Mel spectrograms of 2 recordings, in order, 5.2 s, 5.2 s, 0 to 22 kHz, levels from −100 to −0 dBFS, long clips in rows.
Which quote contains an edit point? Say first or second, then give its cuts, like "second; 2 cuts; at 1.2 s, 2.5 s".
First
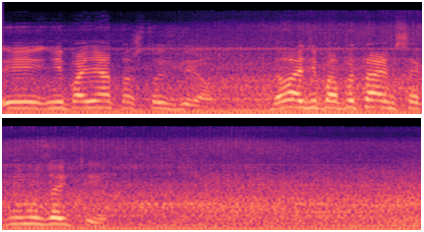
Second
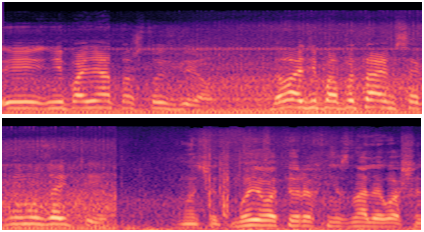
second; 1 cut; at 3.4 s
